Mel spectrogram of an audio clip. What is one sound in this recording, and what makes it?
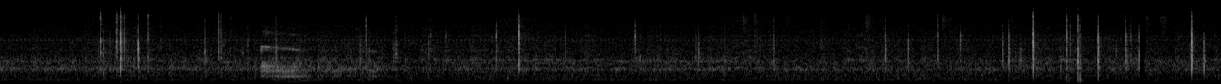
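Strings of a beaded curtain click lightly against each other.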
